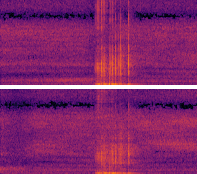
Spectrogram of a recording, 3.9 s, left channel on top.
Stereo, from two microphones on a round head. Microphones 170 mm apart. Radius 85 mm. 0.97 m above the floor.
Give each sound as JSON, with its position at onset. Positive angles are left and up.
{"t": 1.9, "sound": "a squeak", "side_deg": 35, "distance_m": 0.5}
